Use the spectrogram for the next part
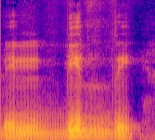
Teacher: را کو باریک پڑھا جائے گا، را کو موٹا نہیں کرنا. بر کچھ لوگ اس طرح پڑھتے ہیں اس کو غلط.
